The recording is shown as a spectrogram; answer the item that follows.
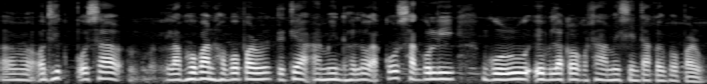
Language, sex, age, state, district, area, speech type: Assamese, female, 60+, Assam, Dibrugarh, rural, spontaneous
